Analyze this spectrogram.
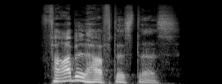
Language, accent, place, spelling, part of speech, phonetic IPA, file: German, Germany, Berlin, fabelhaftestes, adjective, [ˈfaːbl̩haftəstəs], De-fabelhaftestes.ogg
- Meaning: strong/mixed nominative/accusative neuter singular superlative degree of fabelhaft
